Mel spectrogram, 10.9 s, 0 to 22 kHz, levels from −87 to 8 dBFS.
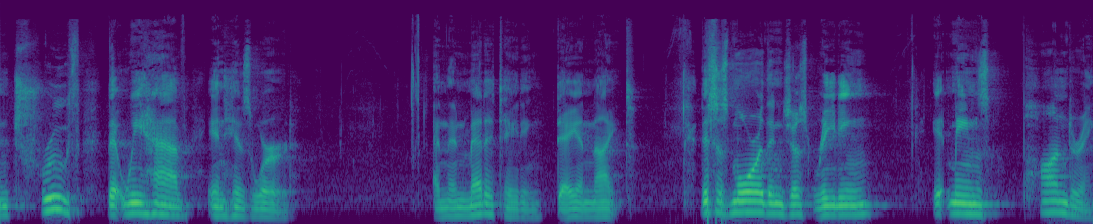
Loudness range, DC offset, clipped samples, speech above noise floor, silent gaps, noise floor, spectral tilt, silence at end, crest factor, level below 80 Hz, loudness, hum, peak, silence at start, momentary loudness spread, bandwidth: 8 LU; under 0.1%; under 0.1%; 38 dB; none; -65 dBFS; -4.5 dB/octave; 0 s; 20 dB; -68 dBFS; -28 LUFS; none; -8 dBFS; 0 s; 17 LU; 17 kHz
